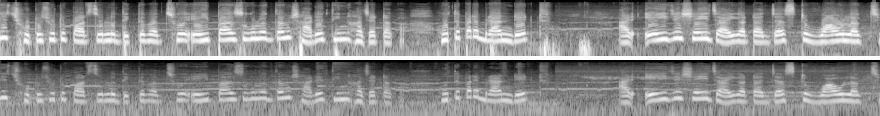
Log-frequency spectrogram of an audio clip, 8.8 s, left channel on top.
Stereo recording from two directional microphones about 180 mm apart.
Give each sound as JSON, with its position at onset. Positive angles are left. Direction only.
{"t": 0.0, "sound": "speech", "side_deg": 50}
{"t": 6.1, "sound": "speech", "side_deg": 45}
